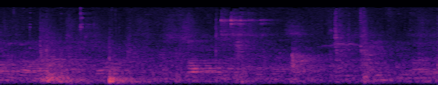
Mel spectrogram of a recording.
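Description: Indistinct voices in a large echoing hall, with a single sharp knock about a second in.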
